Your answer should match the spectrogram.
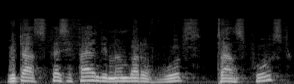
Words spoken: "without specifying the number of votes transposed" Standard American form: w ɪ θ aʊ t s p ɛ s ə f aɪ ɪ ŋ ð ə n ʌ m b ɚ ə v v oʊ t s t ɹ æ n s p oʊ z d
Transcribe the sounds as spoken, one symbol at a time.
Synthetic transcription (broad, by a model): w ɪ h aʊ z s p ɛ s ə f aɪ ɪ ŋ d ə n ʌ m b ɚ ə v w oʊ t s t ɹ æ n s p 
